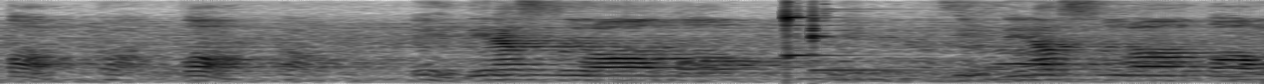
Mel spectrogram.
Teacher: ত, তা এবং ত একই জায়গায়, তবে আওয়াজটা মোটা।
